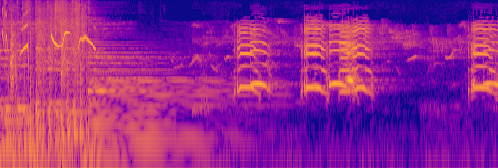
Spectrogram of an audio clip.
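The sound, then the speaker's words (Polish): Birds call in loud, harsh bursts, a burst of squawking at the start, then several bright, rapid honking calls in repeated clusters, with no talking. “To strasznie nerwowe życie jest tych ptaków.”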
